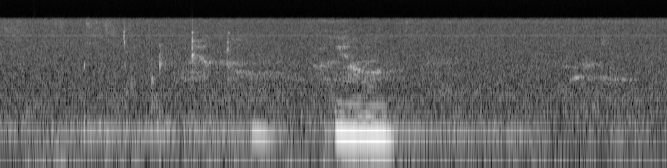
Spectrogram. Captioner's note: foregin language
